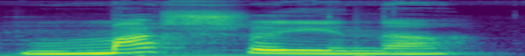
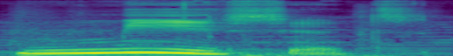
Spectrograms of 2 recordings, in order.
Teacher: ми вимовляємо звук м повітря зустрічає перешкоду тому звук м приголосний звук м може бути твердим наприклад машина або може бути м'яким наприклад місяць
